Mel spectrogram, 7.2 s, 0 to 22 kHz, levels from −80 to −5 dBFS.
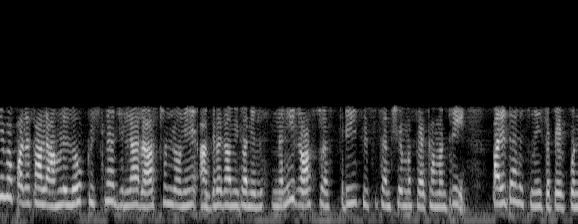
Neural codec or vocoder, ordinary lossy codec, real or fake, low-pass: codec, 44.1 kHz, 2.6 kbps, SNAC; none; fake; 3.6 kHz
